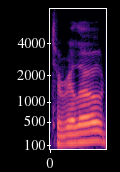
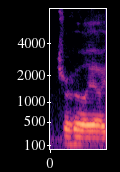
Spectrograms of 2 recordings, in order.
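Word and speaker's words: Trujillo: Robert Turillo. Did I say his name right? I think Trulio. Yeah. He's Trillio.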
